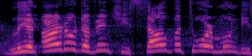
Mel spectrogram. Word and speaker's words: Salvator Mundi: right leonardo da vinci salvatore mundi say that with me salvatore mundi come on i'll say like say it like with an accent salvator mundi who they gave me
